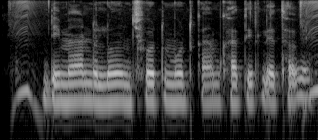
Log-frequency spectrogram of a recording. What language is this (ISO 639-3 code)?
bho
